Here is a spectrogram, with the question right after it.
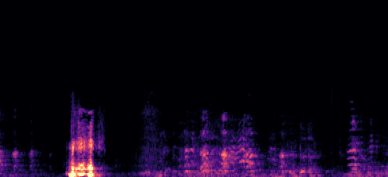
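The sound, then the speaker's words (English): A man's voice lets out a loud, quavering goat-like bleat in one short burst, followed by murmured talking and soft laughter. “It's pretty good goat impersonation, wasn't it?”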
